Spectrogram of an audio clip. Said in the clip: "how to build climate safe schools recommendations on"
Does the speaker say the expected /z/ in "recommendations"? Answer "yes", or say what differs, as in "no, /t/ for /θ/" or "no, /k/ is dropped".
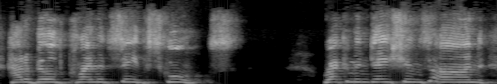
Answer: yes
